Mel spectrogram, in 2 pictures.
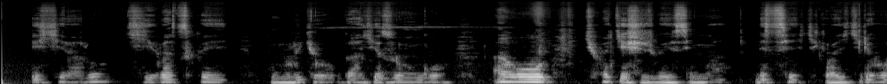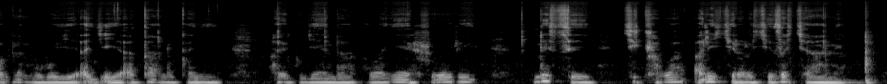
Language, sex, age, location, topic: Kinyarwanda, female, 25-35, Nyagatare, government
